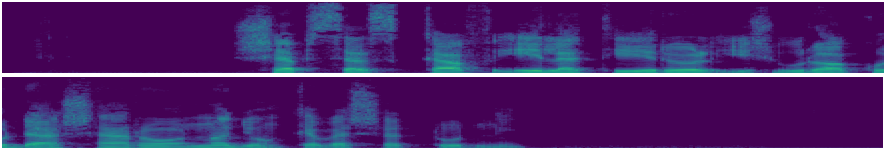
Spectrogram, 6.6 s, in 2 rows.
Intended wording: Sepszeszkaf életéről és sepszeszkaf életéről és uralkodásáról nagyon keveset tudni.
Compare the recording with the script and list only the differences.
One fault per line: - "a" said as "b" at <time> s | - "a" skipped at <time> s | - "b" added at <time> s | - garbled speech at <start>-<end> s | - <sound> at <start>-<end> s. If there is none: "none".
- "sepszeszkaf életéről és" skipped at 2.9 s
